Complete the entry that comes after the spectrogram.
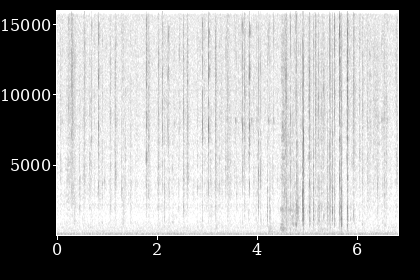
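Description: Fingertips tap and press the hollow keycaps of a full-size black plastic desktop keyboard in a steady stream of quick, short clicks. The clicks grow louder and brighter in a burst near the end, all over a constant low hum.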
